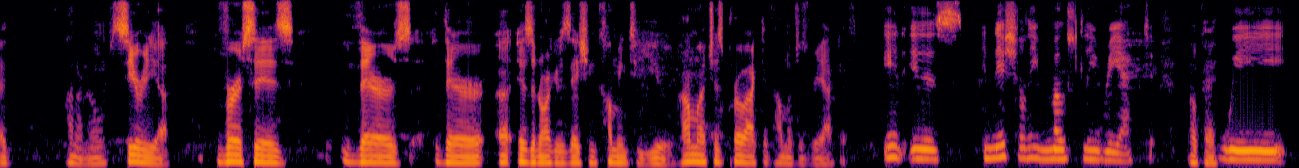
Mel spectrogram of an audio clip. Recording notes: LIVE from the WISE Summit 2021. Recorded LIVE & in person from the 2021 World Innovation Summit for Education (WISE).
